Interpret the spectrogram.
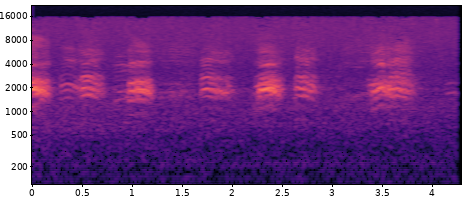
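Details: Series of about seven raspy caws from Northwestern crows at Beluga Slough Trail, Homer, Alaska, behind the Alaska Islands and Oceans Visitor Center, delivered in an irregular rhythm roughly every half second to second, against faint low background noise.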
